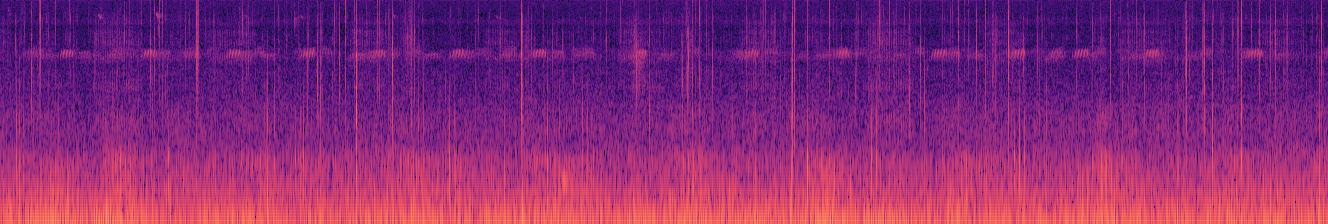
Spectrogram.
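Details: Sleeping cats purr steadily by a crackling fireplace amid spring garden ambience. The low rumble holds for the whole stretch, overlaid by frequent fire crackles and a regular series of short, high chirps repeating about every second.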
